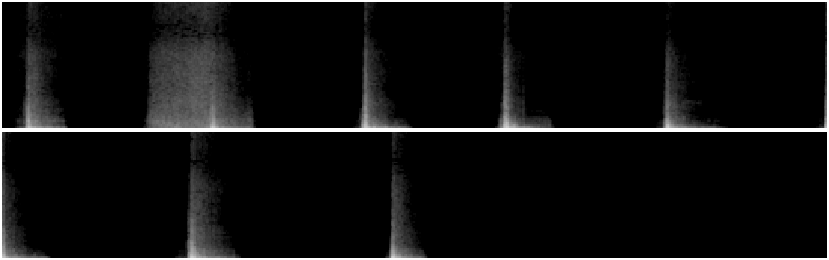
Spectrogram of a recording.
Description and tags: Pillow Hits
Hitting a pillow with another pillow
punch, kick, hits, pillow, impact, effects, hit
